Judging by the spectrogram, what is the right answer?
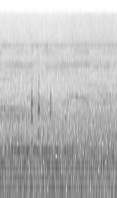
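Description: A few short clucking chick calls from a video game cuckoo clock puzzle, sounding like a chicken, quick and close over a steady low background hum.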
